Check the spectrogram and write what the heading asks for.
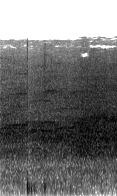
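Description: Stadium crowd noise swelling steadily as a goal is scored, with one dull thud about half a second in.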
